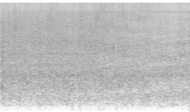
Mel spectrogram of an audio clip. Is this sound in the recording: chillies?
no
